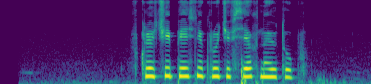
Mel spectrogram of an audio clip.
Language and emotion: Russian, neutral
